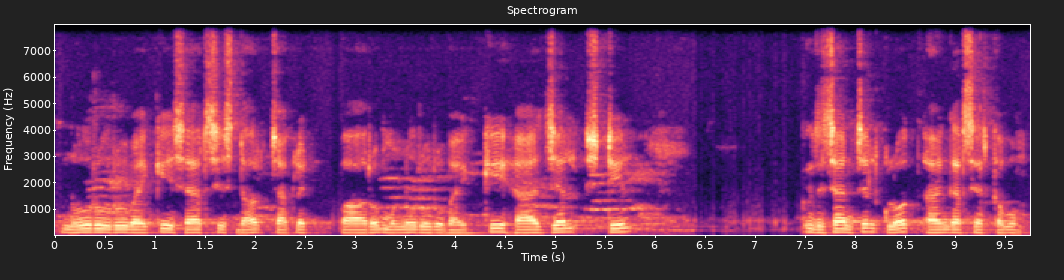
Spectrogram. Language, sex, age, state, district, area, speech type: Tamil, male, 30-45, Tamil Nadu, Krishnagiri, rural, read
